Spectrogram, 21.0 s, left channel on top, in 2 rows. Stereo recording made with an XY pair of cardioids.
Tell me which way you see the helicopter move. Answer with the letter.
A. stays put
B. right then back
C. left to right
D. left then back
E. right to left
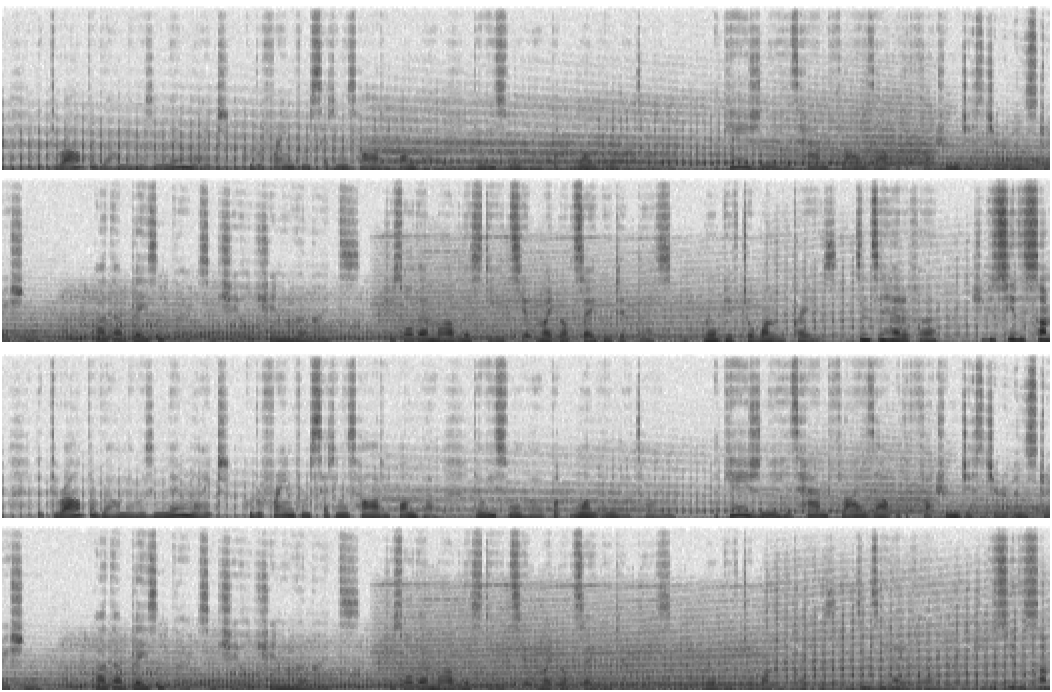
C.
